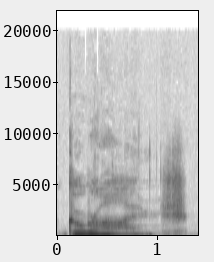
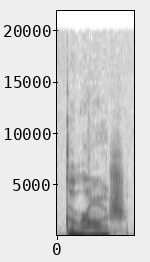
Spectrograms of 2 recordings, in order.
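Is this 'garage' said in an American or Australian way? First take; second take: American; Australian. First: It is said with a typical American pronunciation. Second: It is said with a typical Australian pronunciation. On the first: "in America how it's like garage" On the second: "Most Australians say"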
